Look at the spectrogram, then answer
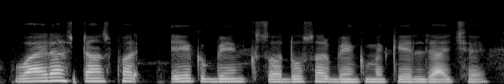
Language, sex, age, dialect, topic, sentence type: Maithili, male, 18-24, Eastern / Thethi, banking, statement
